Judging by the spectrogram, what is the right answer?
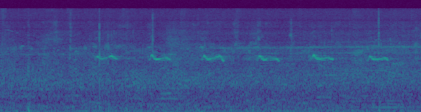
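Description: A bird calling over and over, short wavering high notes about two a second, over a steady low background rumble.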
